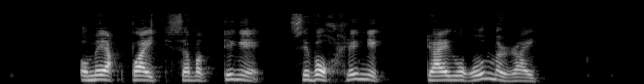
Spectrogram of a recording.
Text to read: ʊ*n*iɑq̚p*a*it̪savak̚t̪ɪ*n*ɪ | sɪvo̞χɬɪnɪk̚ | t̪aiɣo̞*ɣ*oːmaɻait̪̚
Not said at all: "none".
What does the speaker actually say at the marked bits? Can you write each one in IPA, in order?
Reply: m, a, ŋ, ʁ

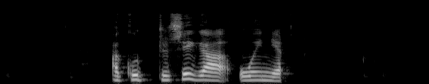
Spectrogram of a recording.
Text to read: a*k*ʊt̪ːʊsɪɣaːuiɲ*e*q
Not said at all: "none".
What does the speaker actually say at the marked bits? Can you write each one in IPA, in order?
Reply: k, e

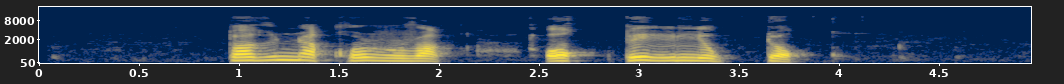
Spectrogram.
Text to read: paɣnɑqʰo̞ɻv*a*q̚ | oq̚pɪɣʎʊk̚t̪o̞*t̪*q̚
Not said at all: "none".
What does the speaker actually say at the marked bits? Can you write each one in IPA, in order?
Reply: ɑ, none

